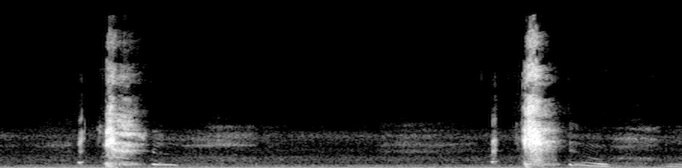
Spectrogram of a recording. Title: Very strong turned on sneezes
